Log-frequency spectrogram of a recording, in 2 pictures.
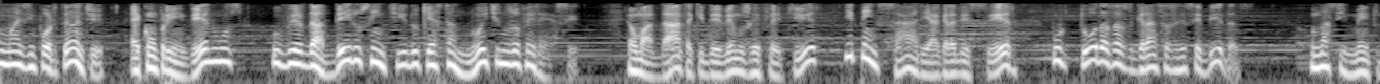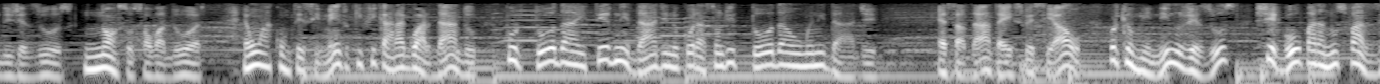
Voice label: Natal Romantico Masculino; Telemensagens; Natal e Ano novo

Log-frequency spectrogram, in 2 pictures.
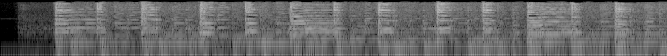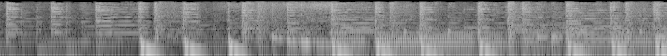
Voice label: Aniversário Avô Infantil Feminino; Telemensagens

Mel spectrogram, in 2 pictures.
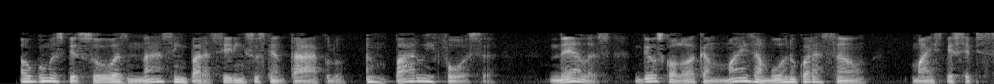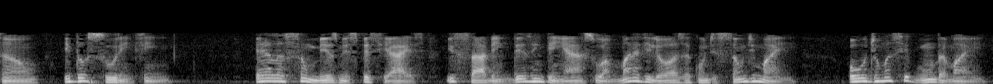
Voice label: Dia da Sogra m, Só Voz, masc; Telemensagens; Telemensagens 2017

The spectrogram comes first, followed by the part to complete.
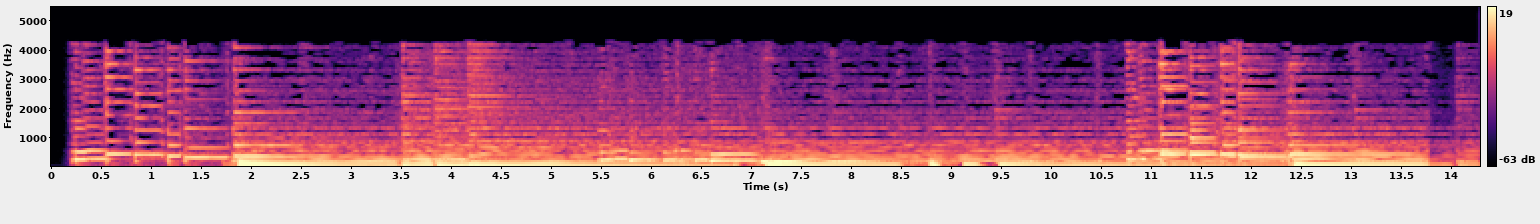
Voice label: Telemensagens Amor Fem; AMOR PROIBIDO-F

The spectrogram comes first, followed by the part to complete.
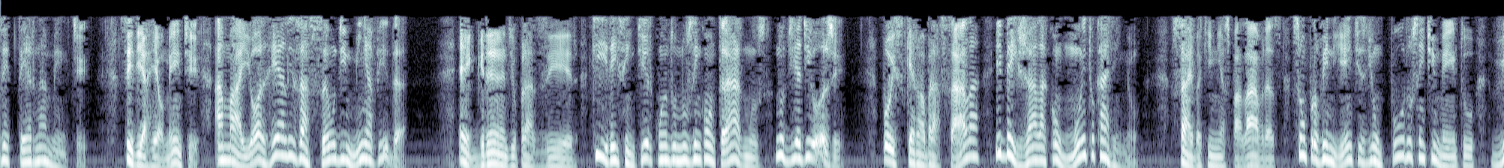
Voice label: ANIV Romântico (M)

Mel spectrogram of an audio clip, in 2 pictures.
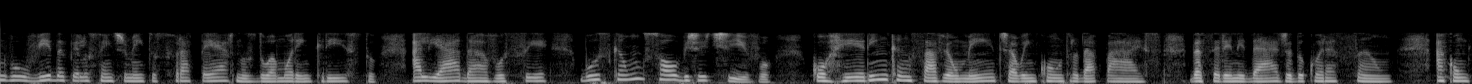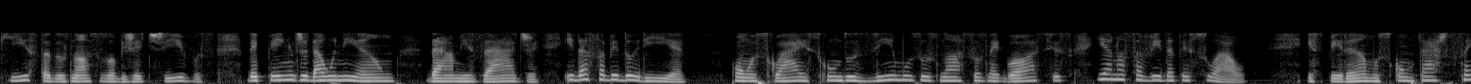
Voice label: NATAL ANO NOVO CLIENTE (F); Telemensagens 2017

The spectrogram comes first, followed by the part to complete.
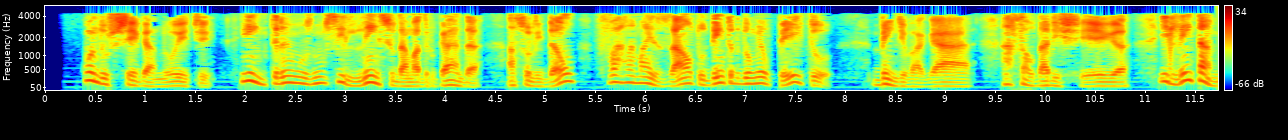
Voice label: SAUDADES ROMâNTICA, masc

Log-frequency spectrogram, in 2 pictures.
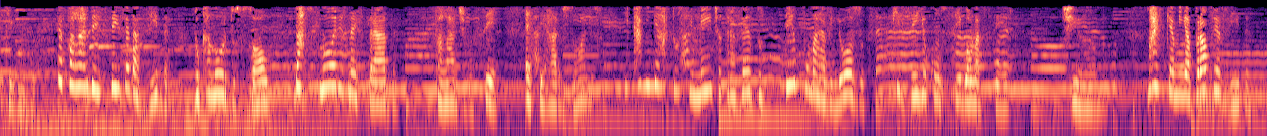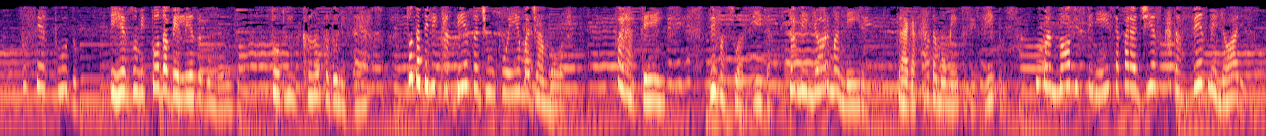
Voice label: Aniversário Neto Feminino; Aniversários; Aniv Familiar

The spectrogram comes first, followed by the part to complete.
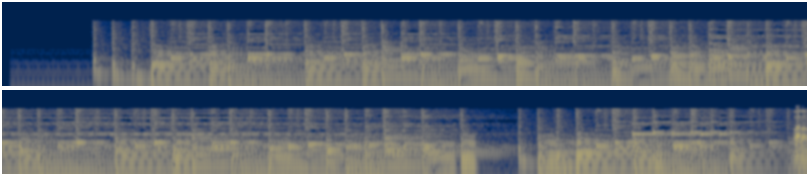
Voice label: Aniversário Cliente Masculino, Telemensagens; Empresarial; Telemensagens 2017

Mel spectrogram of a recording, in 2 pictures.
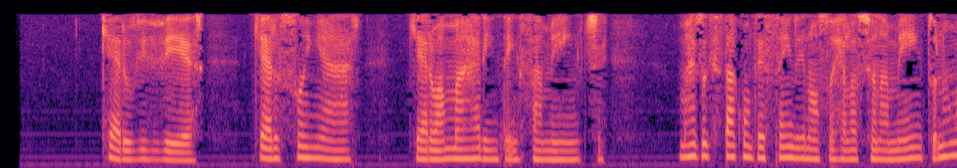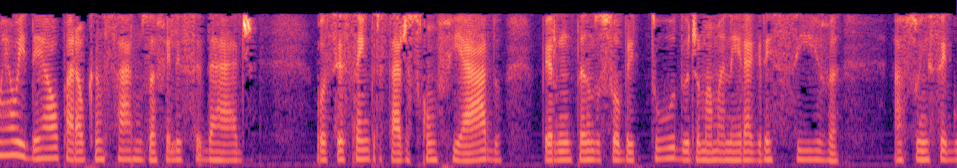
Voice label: VOCE ESTA INSEGURO (F); Românticas

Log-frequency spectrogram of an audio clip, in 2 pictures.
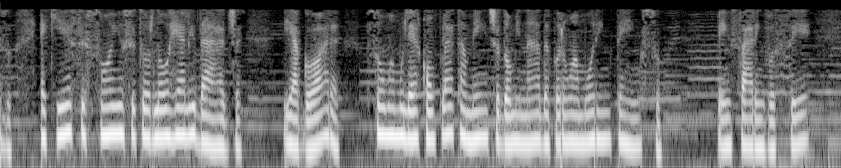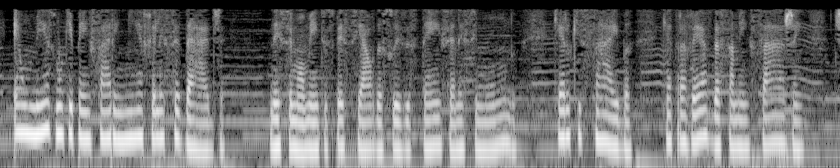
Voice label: ANIV. ROMANTICO F, Aniversários; fem

